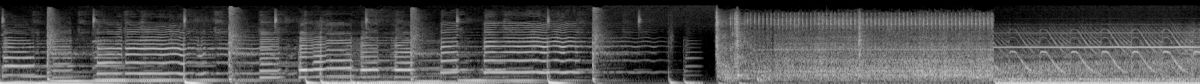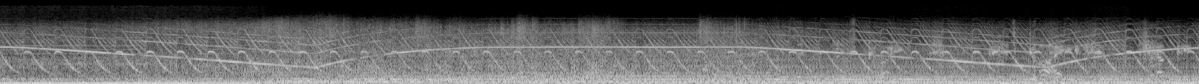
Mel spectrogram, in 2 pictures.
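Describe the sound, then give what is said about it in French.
A police interceptor car's siren in a film scene wails in repeated rising and falling sweeps over a deep engine rumble. Music and a crashing burst of noise come before it. “Et son véhicule, c'est un intercepteur.”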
